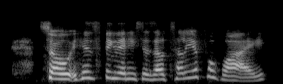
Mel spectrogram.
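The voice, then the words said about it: Put-on Welsh accent. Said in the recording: “I'll tell you for why it is a Welsh thing... that was actually good accent. Fair play.”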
